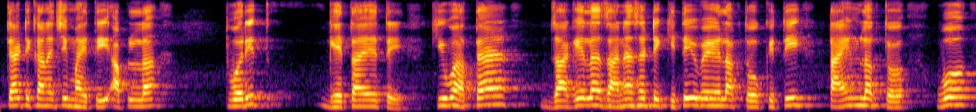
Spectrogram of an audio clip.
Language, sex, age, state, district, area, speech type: Marathi, male, 18-30, Maharashtra, Ratnagiri, rural, spontaneous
